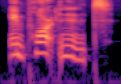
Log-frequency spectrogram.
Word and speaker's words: important: And then there isn't really a T there. It's a glottle stop. And then she releases the T. It's not a hel when she pronounces it. It's just important.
